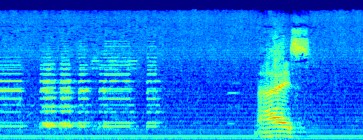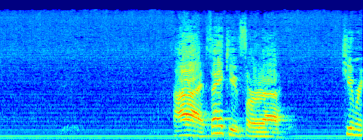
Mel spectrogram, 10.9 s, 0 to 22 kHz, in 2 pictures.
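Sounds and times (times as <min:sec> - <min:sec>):
car horns honking in greeting at a worship gathering: 0:00.0 - 0:02.6
speech: 0:03.9 - 0:04.7, 0:08.1 - 0:09.8, 0:10.6 - 0:10.8.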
